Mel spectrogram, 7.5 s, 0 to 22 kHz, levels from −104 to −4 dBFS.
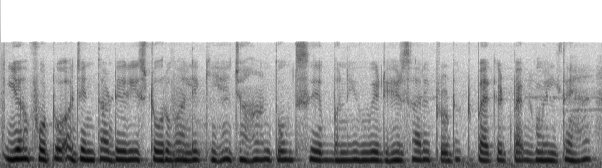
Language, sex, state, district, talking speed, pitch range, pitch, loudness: Hindi, female, Uttarakhand, Uttarkashi, 165 wpm, 190-210 Hz, 200 Hz, -16 LUFS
